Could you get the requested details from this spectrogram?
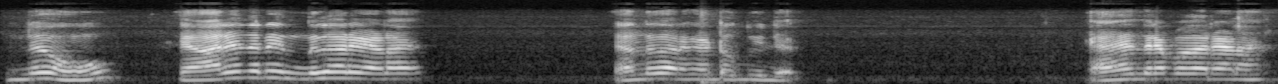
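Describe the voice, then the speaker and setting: A man's voice: high voice, moderate pace, lo-fi sound. A young man and YouTube gamer giving chatty, joking let's-play commentary, talking to his viewers as guys.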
